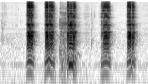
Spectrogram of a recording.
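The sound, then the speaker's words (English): A duck call blown in a series of five loud, nasal quacks, each short and evenly spaced with brief pauses between, with no talking. “It's a duck call.”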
